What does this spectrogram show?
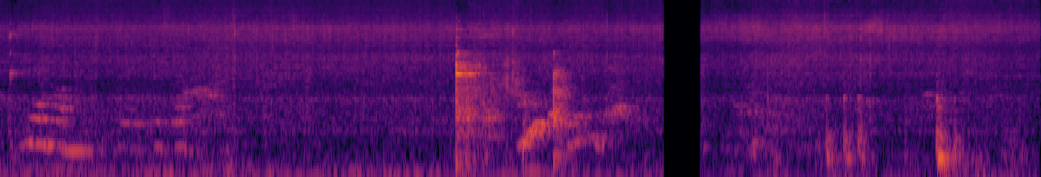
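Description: Ground chicken and vegetables sizzling in a steel pot while a spatula stirs and scrapes the pan, with louder bursts of scraping and clatter around the middle.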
